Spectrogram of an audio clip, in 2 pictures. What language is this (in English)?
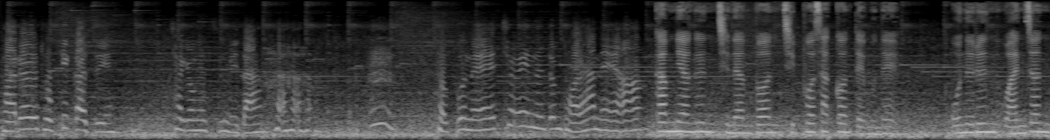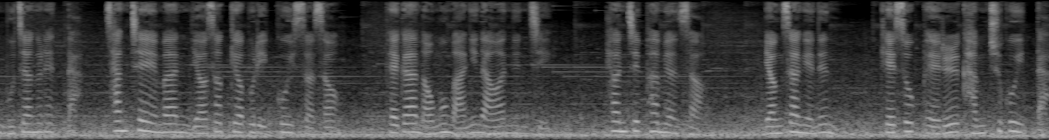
Korean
